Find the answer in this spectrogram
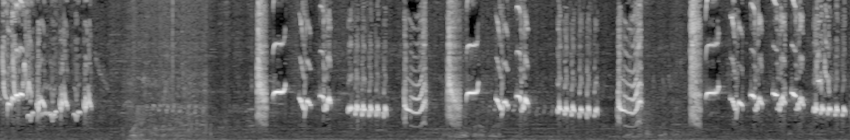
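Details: Oriental magpie-robin in combative song to provoke rivals, bursts of sharp upswept whistles and short rattling trills; a brief low murmur, possibly voices, early on.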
